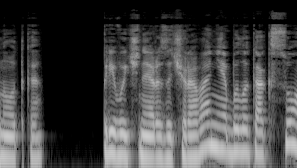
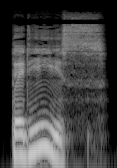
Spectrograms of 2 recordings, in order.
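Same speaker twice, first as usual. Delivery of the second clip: sharp. A narrator's reading. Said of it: "достаточно резкий".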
